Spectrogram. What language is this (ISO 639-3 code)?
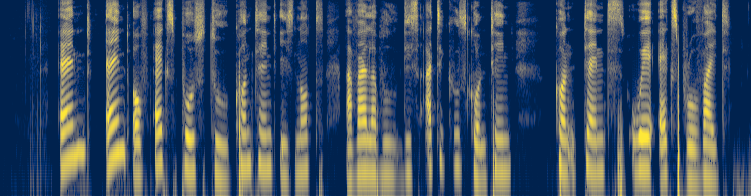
pcm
